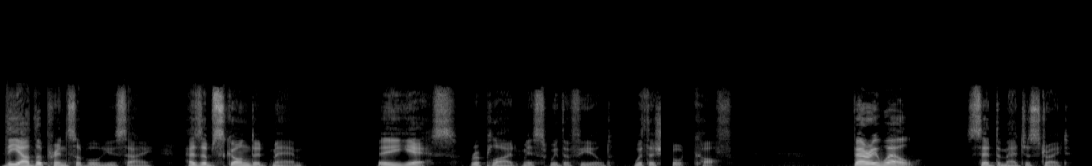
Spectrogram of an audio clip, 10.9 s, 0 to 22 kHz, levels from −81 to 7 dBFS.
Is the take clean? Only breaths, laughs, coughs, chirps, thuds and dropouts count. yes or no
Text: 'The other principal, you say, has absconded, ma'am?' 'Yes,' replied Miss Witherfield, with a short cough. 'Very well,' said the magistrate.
no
